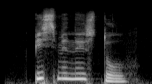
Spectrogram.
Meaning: desk (table for writing and reading)
- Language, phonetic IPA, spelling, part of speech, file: Russian, [ˈpʲisʲmʲɪn(ː)ɨj ˈstoɫ], письменный стол, noun, Ru-письменный стол.ogg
